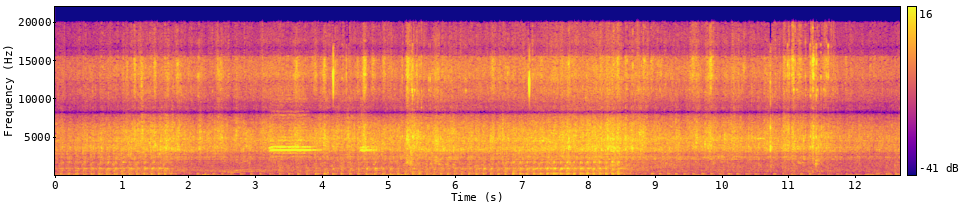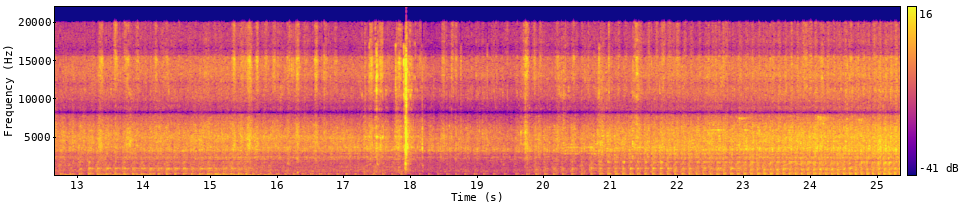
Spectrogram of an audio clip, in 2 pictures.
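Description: A 60-year-old Royal Enfield Bullet motorcycle engine runs steadily on a city ride with a dense mechanical chug and clatter, loud and close, rising and easing slightly with throttle throughout.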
